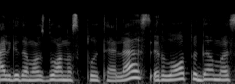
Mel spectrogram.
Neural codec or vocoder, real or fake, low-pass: none; real; 10.8 kHz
